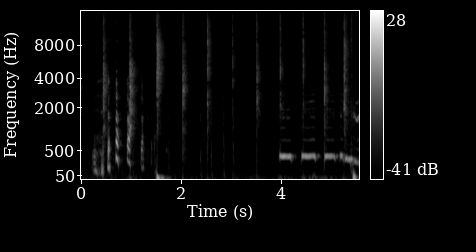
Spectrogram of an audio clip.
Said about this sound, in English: He's just slapping it at this just point. Man, that's got a bruise or something. Oh, God. That was a loud one. You're just pounding it.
